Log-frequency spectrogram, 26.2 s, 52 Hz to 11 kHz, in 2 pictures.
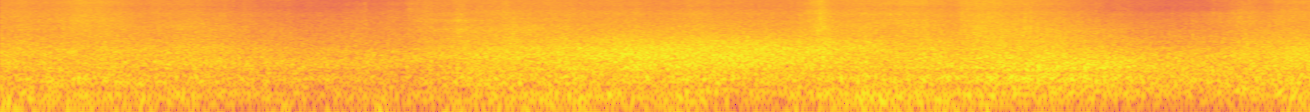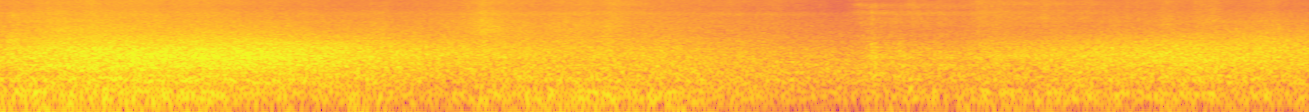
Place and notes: {
  "title": "Chesil Cove 2.30pm 11-05-14",
  "date": "2014-05-11 14:29:00",
  "latitude": "50.56",
  "longitude": "-2.45",
  "altitude": "13",
  "timezone": "Europe/London"
}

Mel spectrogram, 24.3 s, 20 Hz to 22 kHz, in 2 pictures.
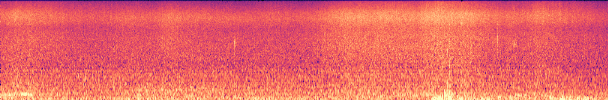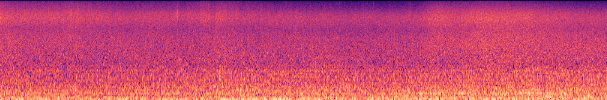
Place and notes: {
  "title": "Ln., Sec., Zhonghua Rd., Xiangshan Dist., Hsinchu City - Wind and bamboo forest",
  "date": "2017-08-30 12:55:00",
  "description": "Wind and bamboo forest, Next to the tracks, The train passes by, Zoom H2n MS+XY",
  "latitude": "24.76",
  "longitude": "120.91",
  "altitude": "8",
  "timezone": "Asia/Taipei"
}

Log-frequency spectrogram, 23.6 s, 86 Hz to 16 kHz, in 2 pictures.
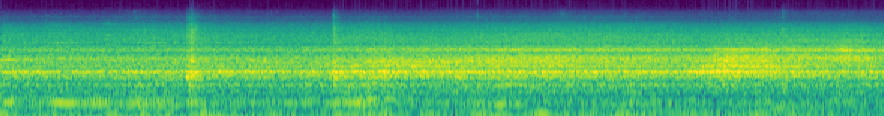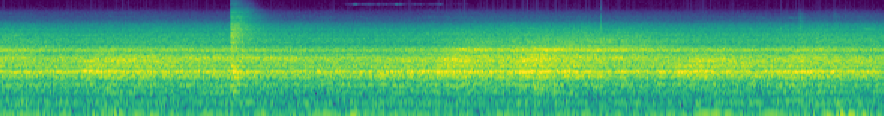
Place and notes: {
  "date": "2011-10-17 08:12:00",
  "description": "Brussels, Tunnel Louise with contact microphones",
  "latitude": "50.84",
  "longitude": "4.35",
  "altitude": "71",
  "timezone": "Europe/Brussels"
}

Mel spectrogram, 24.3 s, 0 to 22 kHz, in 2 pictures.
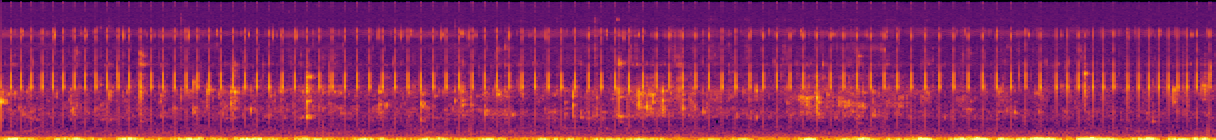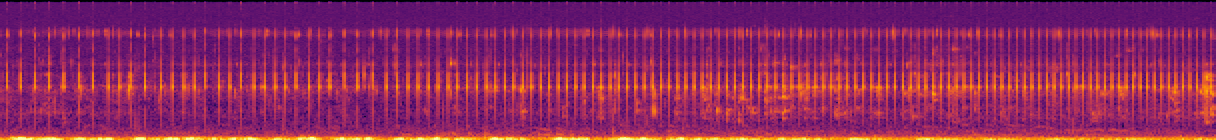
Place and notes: {
  "title": "Kirkilai, Lithuania, karst lake underwater",
  "date": "2015-08-23 15:50:00",
  "description": "hydrophones in the one of karst lakes of Birzai area",
  "latitude": "56.25",
  "longitude": "24.69",
  "altitude": "46",
  "timezone": "Europe/Vilnius"
}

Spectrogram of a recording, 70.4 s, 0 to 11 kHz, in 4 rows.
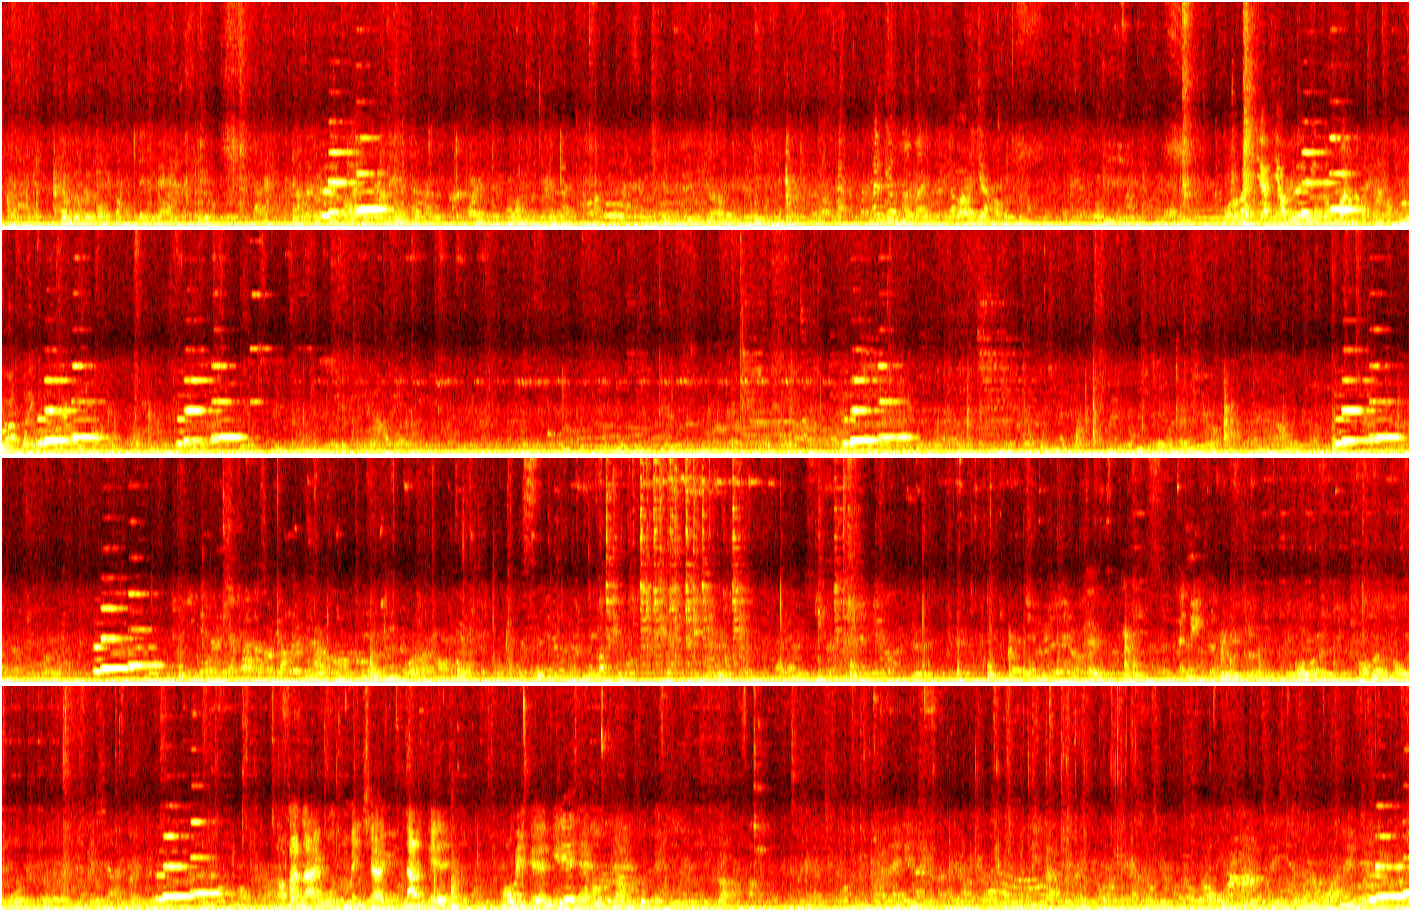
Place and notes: {
  "title": "National Taiwan University Hospital, Taipei City - in the hospital",
  "date": "2012-11-29 12:54:00",
  "description": "Waiting on payment and medicine cabinet stage, (Sound and Taiwan -Taiwan SoundMap project/SoundMap20121129-7), Binaural recordings, Sony PCM D50 + Soundman OKM II",
  "latitude": "25.04",
  "longitude": "121.52",
  "altitude": "14",
  "timezone": "Asia/Taipei"
}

